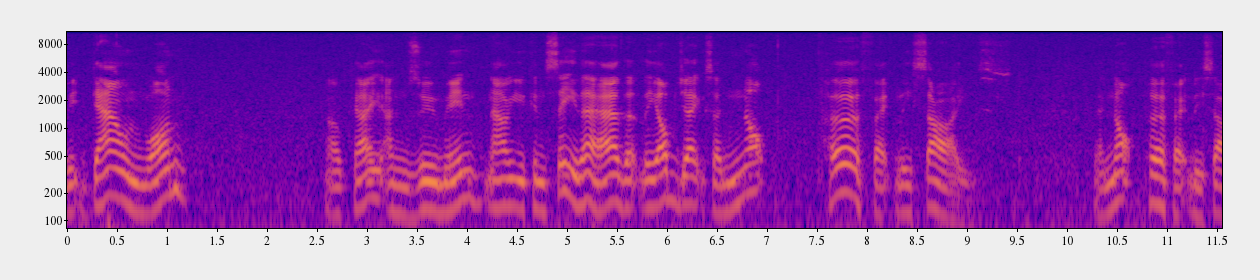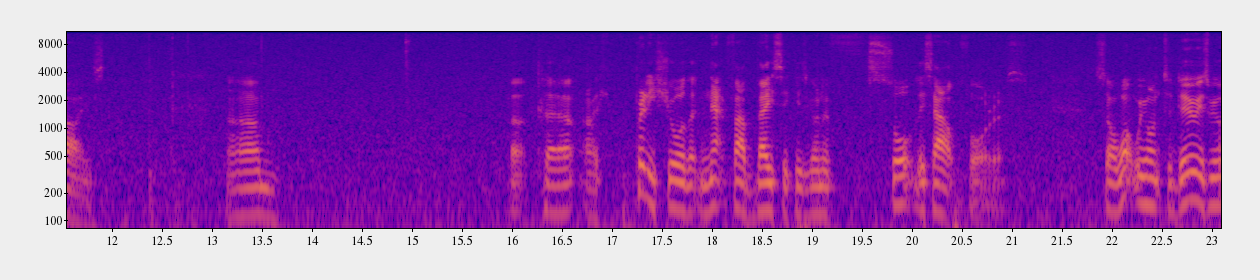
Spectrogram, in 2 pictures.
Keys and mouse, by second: 1.4 middle click, 2.7 middle click, 5.4-10.7 middle drag.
